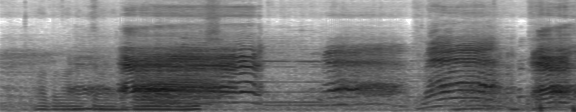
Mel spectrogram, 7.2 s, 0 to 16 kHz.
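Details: Ewes and rams at a busy Uzbek livestock bazaar where some 700 head were brought in. After a man's brief speech, several loud, quavering bleats of about a second each repeat at short intervals, overlapping one another.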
